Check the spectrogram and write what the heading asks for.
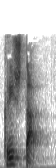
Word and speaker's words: Кришна: В Индии Кришна часто произносится как Кришта. Кришта, вот так в некоторых штатах называют.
